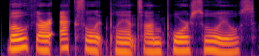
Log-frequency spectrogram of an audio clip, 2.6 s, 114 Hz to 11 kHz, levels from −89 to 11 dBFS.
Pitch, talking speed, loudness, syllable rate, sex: 190 Hz, 160 wpm, -18 LUFS, 4.2 syllables/s, female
